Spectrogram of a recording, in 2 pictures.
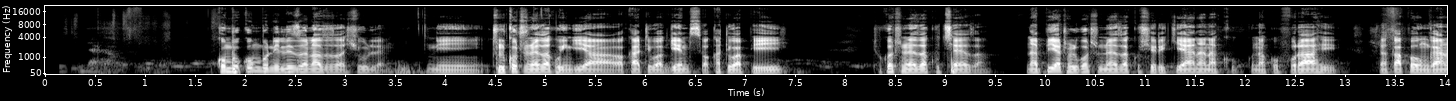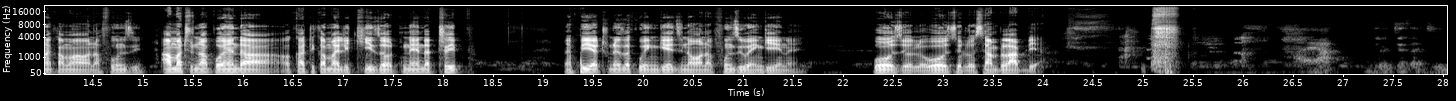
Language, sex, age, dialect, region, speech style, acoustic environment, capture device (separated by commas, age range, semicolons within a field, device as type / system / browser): Swahili, male, 18-24, Kenya - Nairobi Sheng-influenced, Kenya, focused; happy, people talking, mobile / Linux / Chrome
